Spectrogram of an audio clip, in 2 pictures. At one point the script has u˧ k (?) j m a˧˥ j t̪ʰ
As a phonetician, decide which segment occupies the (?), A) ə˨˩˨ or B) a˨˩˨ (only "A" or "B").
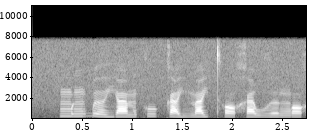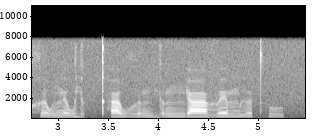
B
